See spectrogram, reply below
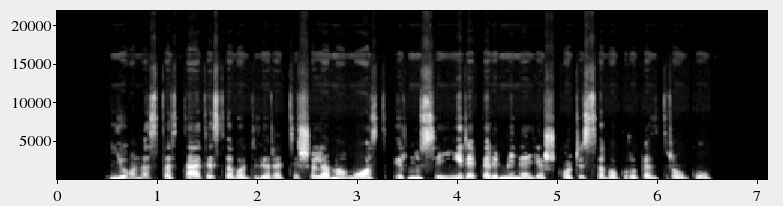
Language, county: Lithuanian, Kaunas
